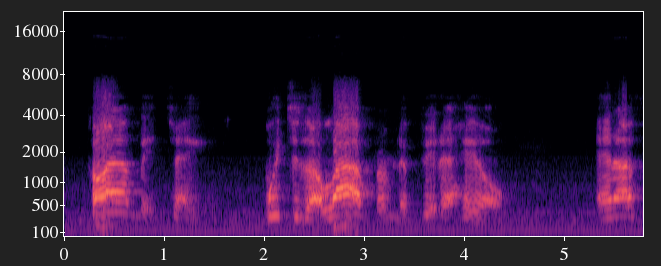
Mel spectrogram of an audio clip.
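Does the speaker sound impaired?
Yes: cerebral palsy; reports being back on feet, running in yard days after taking ImmuCyst supplement.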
